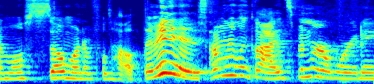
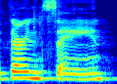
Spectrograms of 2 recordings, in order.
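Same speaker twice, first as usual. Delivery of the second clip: ordinary delivery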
